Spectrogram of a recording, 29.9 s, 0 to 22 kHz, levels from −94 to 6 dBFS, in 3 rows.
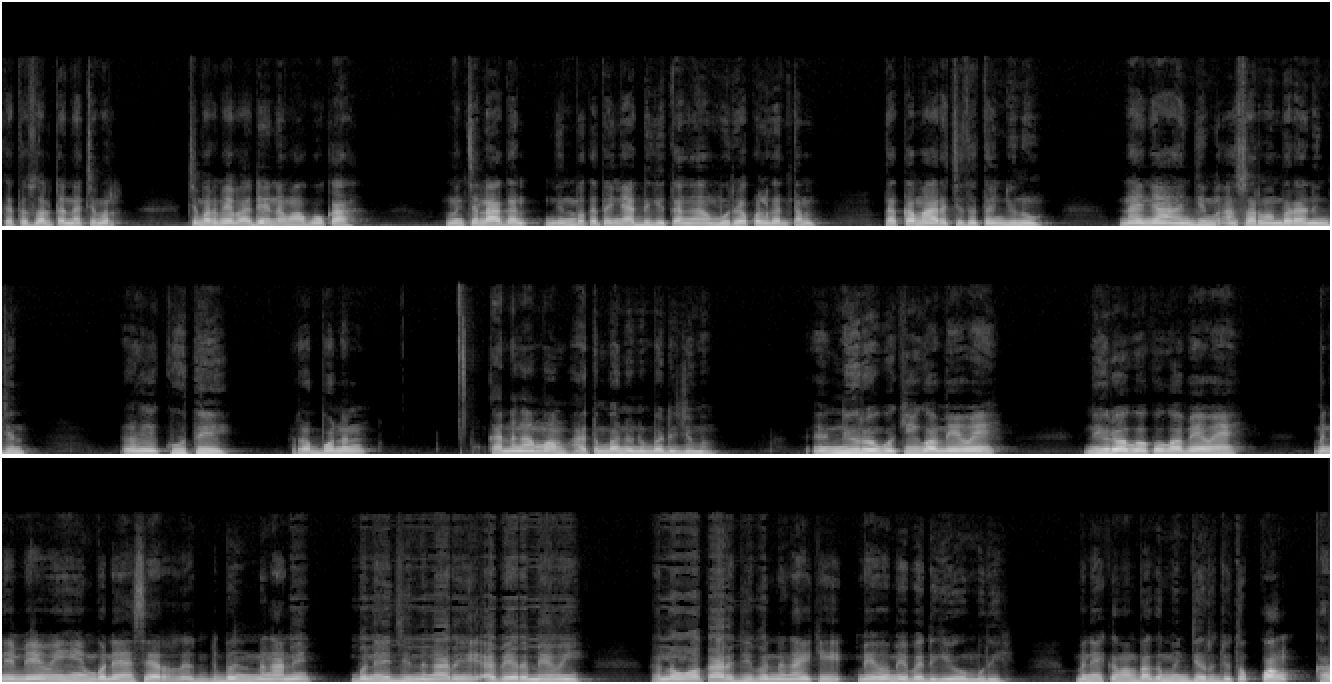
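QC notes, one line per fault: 22.09–25.65 s, crude rate conversion: samples just dropped, fitting a 48 kHz to 44.1 kHz change, leaving a gritty inharmonic fizz about 35 dB under the speech.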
